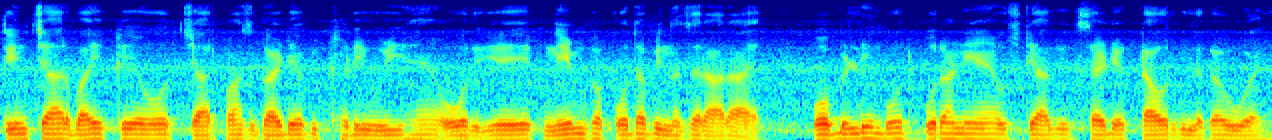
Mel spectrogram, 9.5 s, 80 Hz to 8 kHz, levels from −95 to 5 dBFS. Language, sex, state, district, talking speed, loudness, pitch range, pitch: Hindi, male, Rajasthan, Bikaner, 240 wpm, -17 LUFS, 100-110 Hz, 105 Hz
